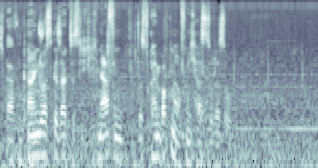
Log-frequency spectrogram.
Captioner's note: Jonas speaks in German; Moritz speaks in German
